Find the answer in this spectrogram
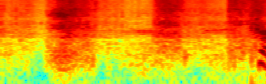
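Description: A hiker's breathing while walking the trail: two long breaths, the second starting about a second in, just before he speaks again.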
